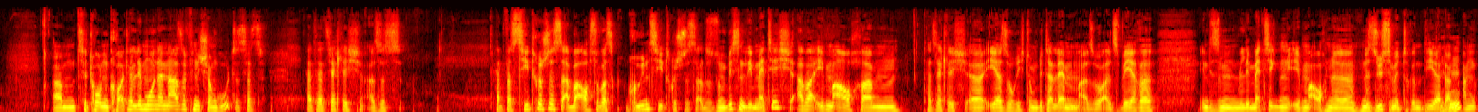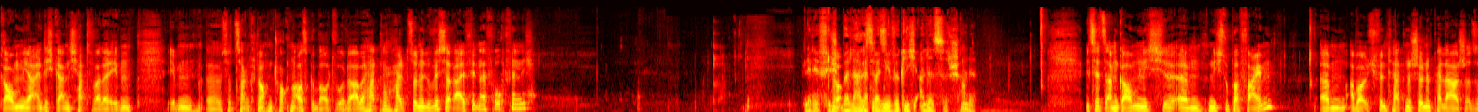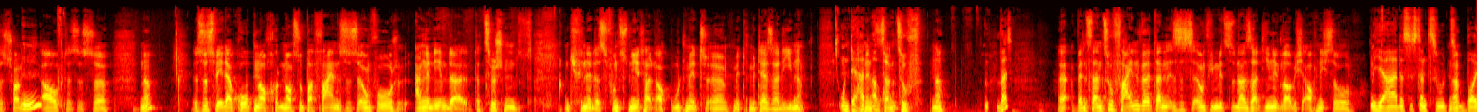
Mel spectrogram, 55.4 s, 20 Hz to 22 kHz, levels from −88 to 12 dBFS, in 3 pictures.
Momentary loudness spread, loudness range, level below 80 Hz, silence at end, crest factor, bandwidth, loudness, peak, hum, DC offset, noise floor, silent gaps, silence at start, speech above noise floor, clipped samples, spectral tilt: 9 LU; 4 LU; -44 dBFS; 0 s; 16 dB; 16.5 kHz; -17 LUFS; -2 dBFS; none; under 0.1%; -59 dBFS; none; 0.55 s; 43 dB; under 0.1%; -4.5 dB/octave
